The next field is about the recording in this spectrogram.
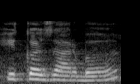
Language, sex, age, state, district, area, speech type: Sindhi, female, 45-60, Maharashtra, Mumbai Suburban, urban, spontaneous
